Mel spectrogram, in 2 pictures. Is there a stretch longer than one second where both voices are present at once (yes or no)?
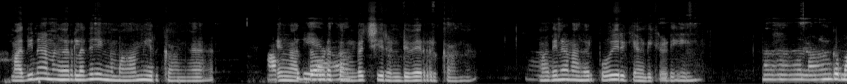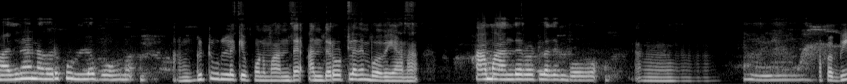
no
